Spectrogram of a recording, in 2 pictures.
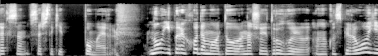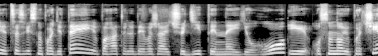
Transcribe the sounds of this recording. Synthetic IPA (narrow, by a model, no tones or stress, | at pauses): ɛksɔnwsɛʃt̪ɐkʲɪ | pɔmɛrnuipeɾexɔd̪ɪmɔd̪ɔnɑʃɔjʊd̪ɾuɦɔjʊkɔnsʲpʲɪɾɐlˠɔɦʲijit̪sɛzʲʋʲisnɔpɾɔdʲit̪ɛjbɐɦɑt̪ɔlʲʊd̪ɛjʋɐʒɑjʊtʲʃt͡ʃɔdʲit̪ɪnɛjɔɦɔiɔsnɔʋnɔjʊpɾɪt͡ʃɪ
